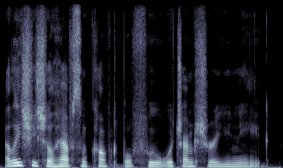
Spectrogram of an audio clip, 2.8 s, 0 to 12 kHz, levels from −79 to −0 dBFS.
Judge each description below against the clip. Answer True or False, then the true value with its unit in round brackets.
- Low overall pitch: False (160 Hz)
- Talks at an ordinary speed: False (275 wpm)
